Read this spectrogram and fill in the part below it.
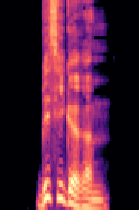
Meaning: strong dative masculine/neuter singular comparative degree of bissig
- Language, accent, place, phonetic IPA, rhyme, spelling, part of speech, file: German, Germany, Berlin, [ˈbɪsɪɡəʁəm], -ɪsɪɡəʁəm, bissigerem, adjective, De-bissigerem.ogg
